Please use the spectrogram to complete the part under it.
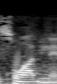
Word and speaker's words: Swanton: Swanton. It rhymes with rotten.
